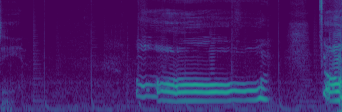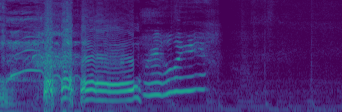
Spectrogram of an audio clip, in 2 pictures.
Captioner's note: chuckling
